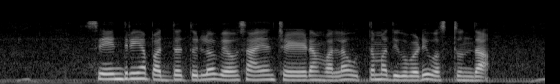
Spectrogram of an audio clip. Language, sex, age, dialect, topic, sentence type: Telugu, female, 31-35, Telangana, agriculture, question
